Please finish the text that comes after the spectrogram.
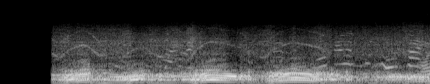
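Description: A superbike's exhaust bursts into a loud, close roar after a moment of silence, then revs up and down in rising and falling waves with a harsh, throaty rasp.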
